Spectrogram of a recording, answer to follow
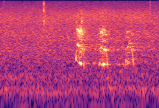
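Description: Three short animal calls in quick succession, over a quiet open-air background.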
